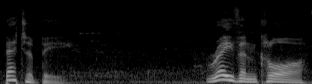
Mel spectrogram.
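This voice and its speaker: An actor voicing an ancient, knowing magic hat in an audio drama, musing theatrically. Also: male voice, medium pitch, huge pitch swings, slow, very noisy.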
